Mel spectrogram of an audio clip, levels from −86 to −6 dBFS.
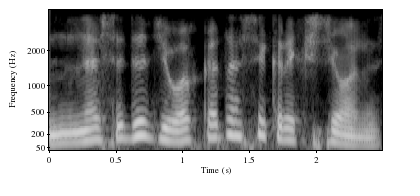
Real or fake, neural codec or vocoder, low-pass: fake; codec, 16 kHz, 2 kbps, FreqCodec, larger model; 3.6 kHz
